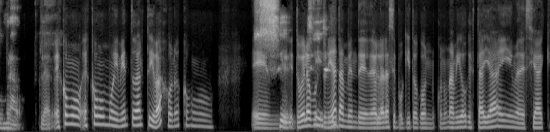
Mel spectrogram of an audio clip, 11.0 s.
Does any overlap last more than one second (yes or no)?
yes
